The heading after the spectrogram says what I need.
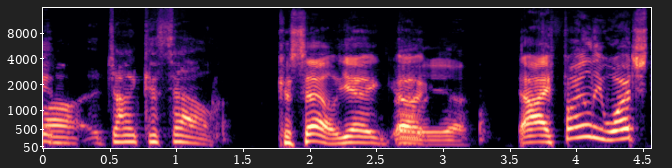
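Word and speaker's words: Cazale: Cazzetti, the guy that played Fredo? How do you say it? John Cassell.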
